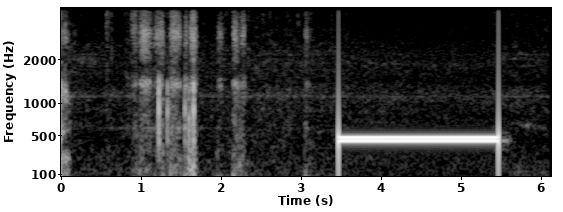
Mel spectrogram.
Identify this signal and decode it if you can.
Ringback tone (North America), 440 + 480 Hz.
